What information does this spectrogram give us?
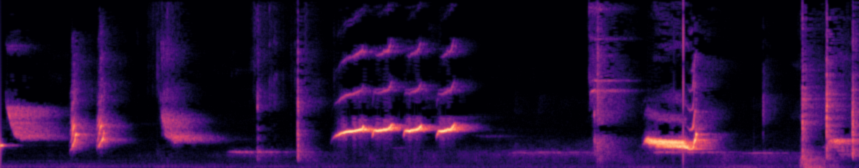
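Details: White-rumped shama singing as a lure to spur other shamas into song: varied clear whistles and chirps separated by pauses, including a quick series of four bright rising notes and a loud slurred phrase.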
